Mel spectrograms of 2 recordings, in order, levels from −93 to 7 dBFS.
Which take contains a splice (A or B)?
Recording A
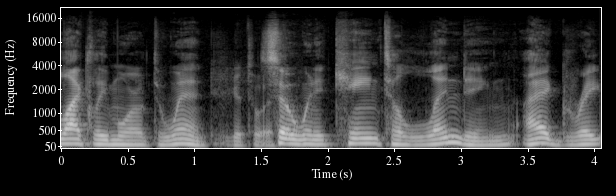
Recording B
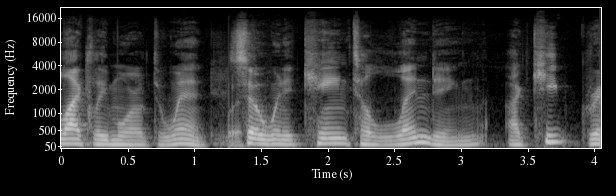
B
